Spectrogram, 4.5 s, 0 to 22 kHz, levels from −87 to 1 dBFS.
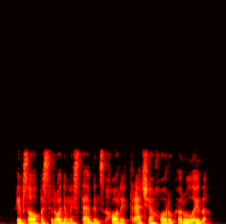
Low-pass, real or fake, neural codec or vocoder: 7.2 kHz; real; none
